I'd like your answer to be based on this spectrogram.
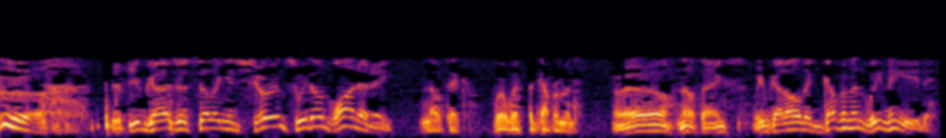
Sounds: Speech

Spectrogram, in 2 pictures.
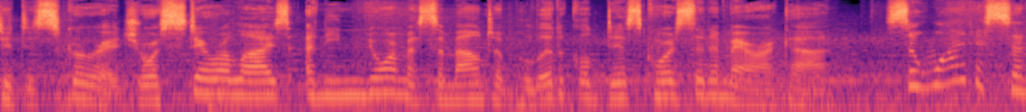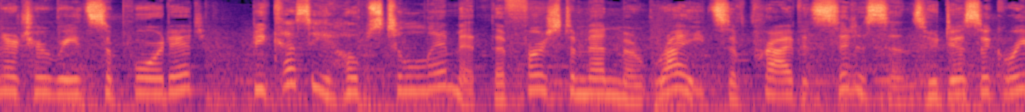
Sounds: Speech, Music, Male speech, woman speaking

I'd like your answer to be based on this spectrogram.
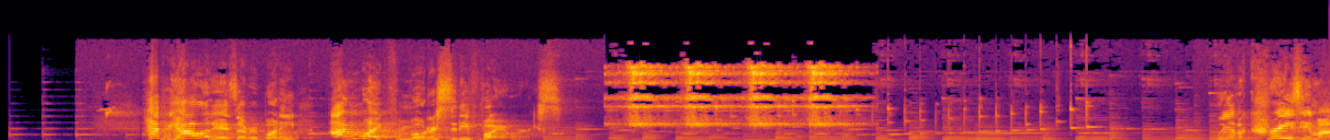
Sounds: Ding-dong, Music, Speech

